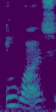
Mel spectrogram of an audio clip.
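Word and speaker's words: Ingwaz: Ingus, pronounced Ingwas, is a powerful rune of manifestation and expression of the moment of powerful centering before the manifestation is invoked.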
